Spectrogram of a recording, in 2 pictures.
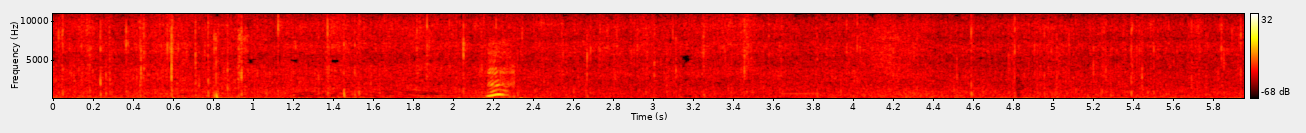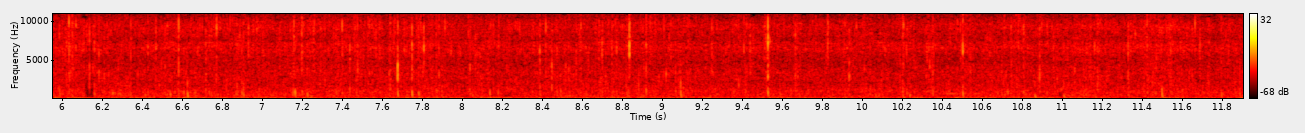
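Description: Light rain pattering on leaf litter and trees, with scattered drop ticks. About two seconds in, the husky gives one short, high whine.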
